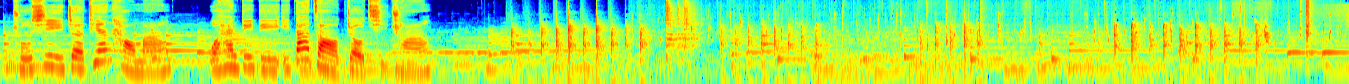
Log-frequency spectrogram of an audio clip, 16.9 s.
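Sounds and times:
speech: 0.2 - 5.5
knife chopping food on a board: 6.4 - 8.2, 9.0 - 10.3, 13.8 - 15.9
liquid pouring: 7.9 - 16.8.

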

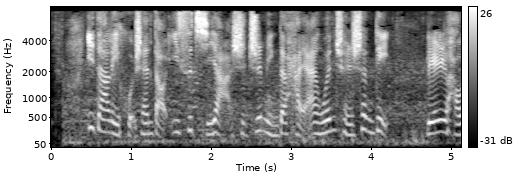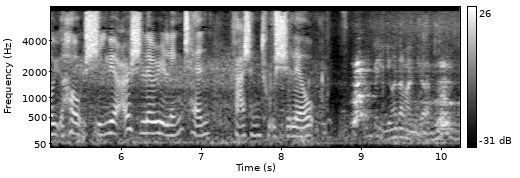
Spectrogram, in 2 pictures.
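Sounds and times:
speech: 0.4 - 10.2
small dog barking: 8.8 - 9.2, 9.9 - 10.2.

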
